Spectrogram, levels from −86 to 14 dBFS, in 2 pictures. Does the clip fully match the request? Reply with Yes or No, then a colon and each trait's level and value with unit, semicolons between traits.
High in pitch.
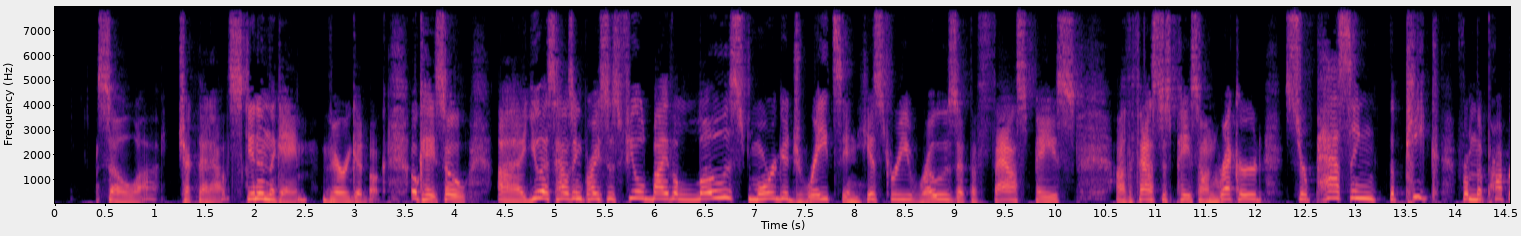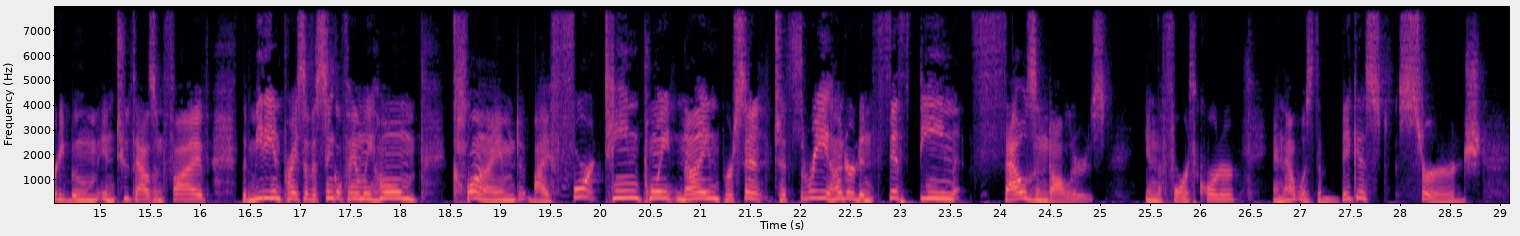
Yes: high, 210 Hz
